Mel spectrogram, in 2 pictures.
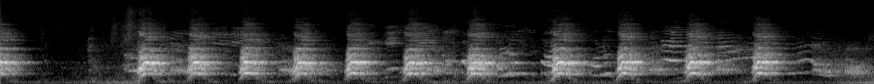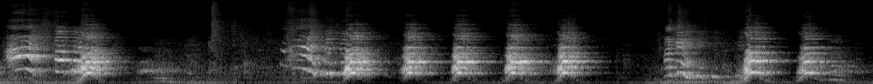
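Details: An American Bully gives rapid series of resonant, mid-pitched barks, roughly two per second, broken by a quieter gap midway before the barking resumes in another quick run and then a final short burst.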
